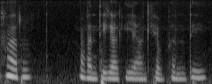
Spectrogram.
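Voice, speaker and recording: A woman's voice: medium pitch, moderate pace, mellow, slightly rough. A woman narrating a spoken love story in a plain, conversational way.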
